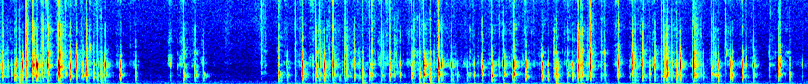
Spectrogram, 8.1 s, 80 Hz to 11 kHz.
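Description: Both hands type continuously on a small 60% SK61 mechanical keyboard with a white plastic case and plastic keycaps, resting on a desk mat. The result is a steady stream of rapid, bright, sharp clicks centered around 2.5 kHz, each dying away almost instantly, with brief pauses between bursts.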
